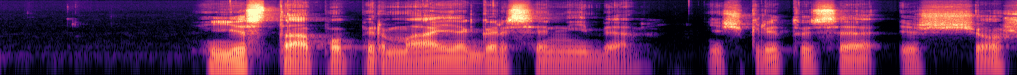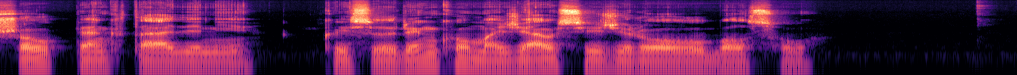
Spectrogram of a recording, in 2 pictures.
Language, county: Lithuanian, Panevėžys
